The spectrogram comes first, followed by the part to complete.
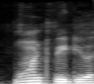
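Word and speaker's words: Montevideo: बस आप वीडियो से याद रखिएगा, ऑप्शन कोई आपको बताना या लिखना नहीं है, वीडियो से आप याद रखिएगा, मोहित वीडियो, मोंट वीडियो से प्रोनाउंस करते हैं।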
